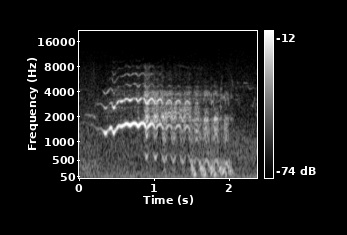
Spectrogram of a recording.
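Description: A horse whinnies once, starting about a third of a second in: a long, high call that rises, wavers and then fades away.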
